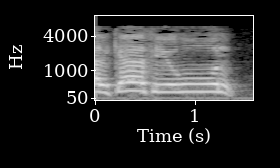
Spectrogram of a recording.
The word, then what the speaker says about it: الكافرون: كتير واحد بقى يكون بيقرا كده ويعني متسلطن قوي في القراءه، قل يا ايها الكافرون، ما ينفعش طلع من ايه بخنفه كده من الخيشوم، وده خطا. لا الكافرون الكافرون، بحيث انت لو كتمت الخيشوم الالف في اثناء النطق لو نطقها خطا هتطلع ايه؟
